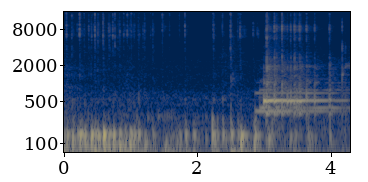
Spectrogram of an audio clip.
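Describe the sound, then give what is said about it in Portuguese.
Keystrokes on a computer keyboard as a username and password are typed, an irregular run of soft clicks. A steady electronic tone joins in during the last second or so. “Bom, só apertar no Start e depois digitar usuário e senha.”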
